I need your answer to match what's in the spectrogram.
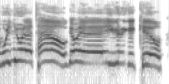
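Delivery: high, fast, alarmed plea; panicked call. Retold or imitated. Friend calls the sergeant back from the snake, high and panicked. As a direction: hurry him back before he's bitten.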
